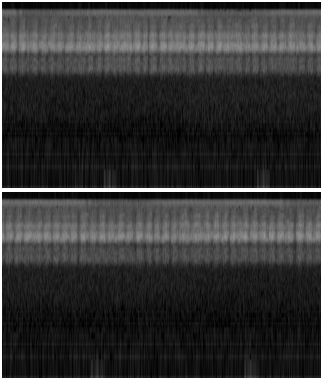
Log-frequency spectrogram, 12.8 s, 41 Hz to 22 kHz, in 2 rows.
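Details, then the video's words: Unbroken high-pitched cicada chorus in a natural setting, a grainy, pulsing buzz that barely varies in loudness, forming a constant wall of insect sound over a quiet background. "45 min de chant des cigales"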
